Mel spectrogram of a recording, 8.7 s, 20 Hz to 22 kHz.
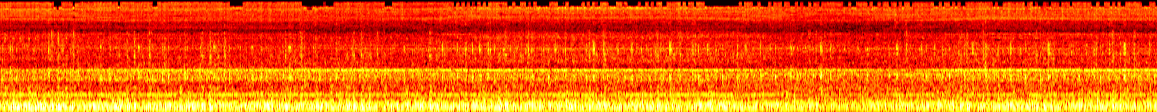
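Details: Kenmore 385-19550 sewing machine spun after repairing a twisted, seized pattern-mechanism metal piece that caused wrong stitches; quick, even whirr with steady rhythm and no binding, running normally.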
